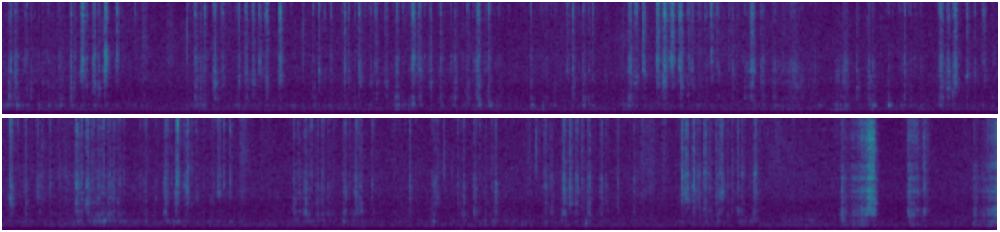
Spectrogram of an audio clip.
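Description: A wooden stylus scratches fine lines into a lotus flower on a hand-held, flat scratch-art paper card, a sheet with a black coating over a colored layer. Quiet, dry, bright scratching comes in rapid, short strokes with a light, papery hiss, all in the upper range with almost no low end. The strokes stop instantly with no ring.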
